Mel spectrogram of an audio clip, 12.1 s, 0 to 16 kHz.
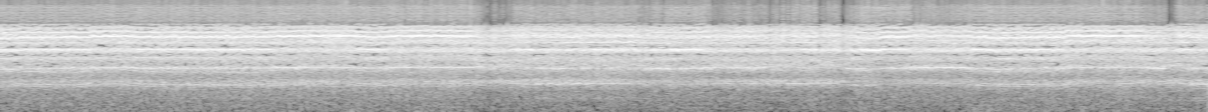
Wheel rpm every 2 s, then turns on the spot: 220, 220, 230, 230, 230, 220.
none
